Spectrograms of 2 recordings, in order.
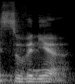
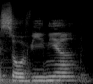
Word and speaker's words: souvenir: 'soo-vee-neer' - I would say 'soo-vuh-neer.' - Hmm! 'soo-vuh-neer'. But a lot of Singaporeans will say 'soh-vee-neer'. What if it's 'soh'? Because they would pronounce the S-O-U as how it is in Chinese S-O-U is like 'soh'.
